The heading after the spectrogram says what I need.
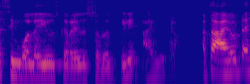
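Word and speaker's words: iota: युज करायला सुरुवात केली याचं नाव आहे आयोटा आयोटा ओके याचं प्रोनन्सशन ठीक आहे तर पहा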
